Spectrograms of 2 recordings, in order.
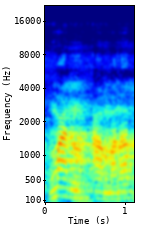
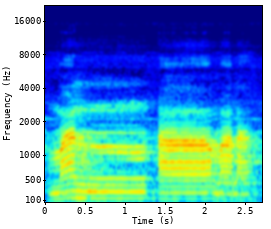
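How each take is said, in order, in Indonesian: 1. Bunyi n terputus mendadak. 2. Bunyi n ditahan dengan dengung sengau. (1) "bukannya dihentakan"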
